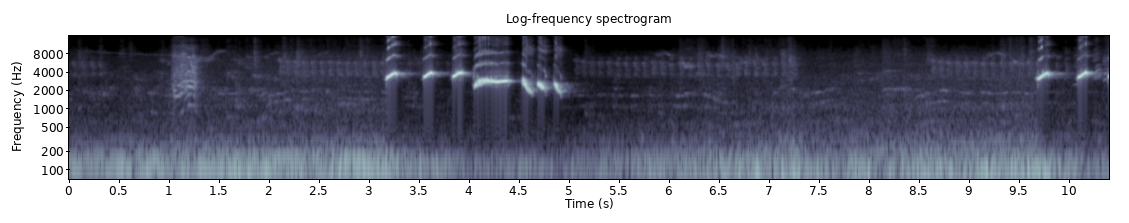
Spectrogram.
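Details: Orange-headed thrush master song for training, heard as two short bursts of sharp whistled and slurred notes near the middle and again at the end, over a steady low rumble with faint chirps.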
